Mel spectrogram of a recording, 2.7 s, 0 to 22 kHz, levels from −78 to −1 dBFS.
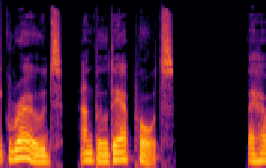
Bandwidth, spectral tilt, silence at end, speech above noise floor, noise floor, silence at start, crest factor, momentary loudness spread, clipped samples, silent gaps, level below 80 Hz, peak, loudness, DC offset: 19 kHz; -5.5 dB/octave; 0 s; over 74 dB; under -90 dBFS; 0 s; 14 dB; 10 LU; under 0.1%; 0.64-0.77 s, 1.75-2.44 s; -50 dBFS; -2 dBFS; -17 LUFS; under 0.1%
